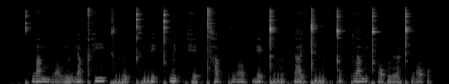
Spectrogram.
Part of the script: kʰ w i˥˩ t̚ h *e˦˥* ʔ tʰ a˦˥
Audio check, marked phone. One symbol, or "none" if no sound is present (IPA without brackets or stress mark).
e˨˩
